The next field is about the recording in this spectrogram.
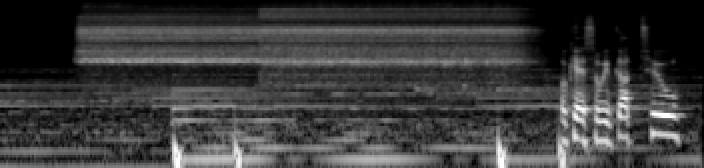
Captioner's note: gentle pensive music; drill whirring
